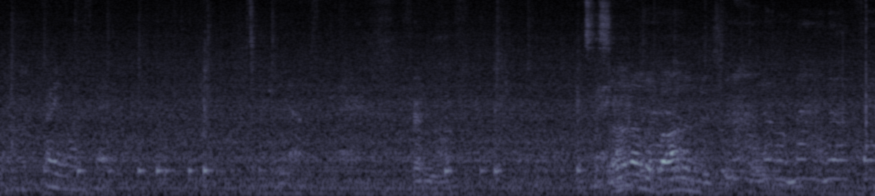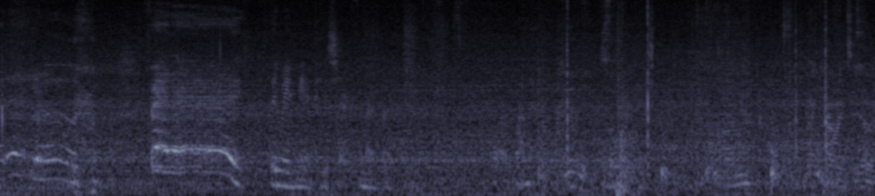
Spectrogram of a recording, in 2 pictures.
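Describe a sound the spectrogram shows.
Several young people talk and laugh nearby.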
